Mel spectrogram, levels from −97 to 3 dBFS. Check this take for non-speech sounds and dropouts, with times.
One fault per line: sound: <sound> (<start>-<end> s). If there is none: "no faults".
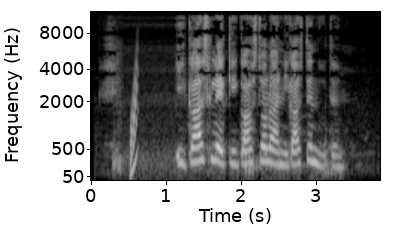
sound: chirp (0.5-0.6 s)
